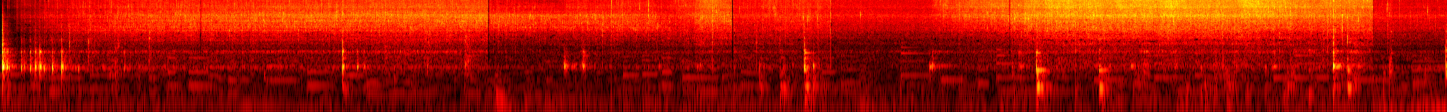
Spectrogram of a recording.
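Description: Chopped garlic frying in melted butter in a non-stick pot, with a steady sizzle and a wooden spoon stirring and now and then knocking against the pan. The sizzle grows louder about two-thirds of the way through.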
